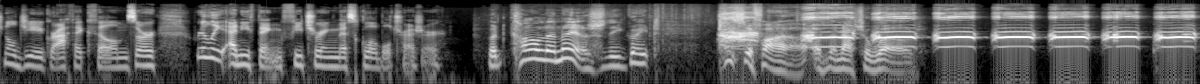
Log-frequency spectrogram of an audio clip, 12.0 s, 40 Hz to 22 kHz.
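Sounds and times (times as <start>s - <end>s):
bird honking calls: 7.2s - 12.0s.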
